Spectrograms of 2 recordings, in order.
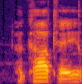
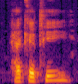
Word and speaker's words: Hecate: last video I pronounced a cocktail like the beer I guess Tecate someone online said that pronunciation can be hecka tea Hecate a Conti got a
